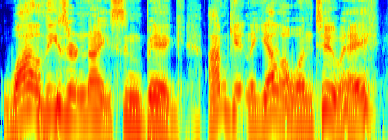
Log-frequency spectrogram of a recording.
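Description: A man's voice: sits high, expressive, measured pace, a bit bright, voice pushed up. A man voicing a friendly, folksy older local man with an Upper Michigan Yooper accent who ends his lines with "eh". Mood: cheerful.

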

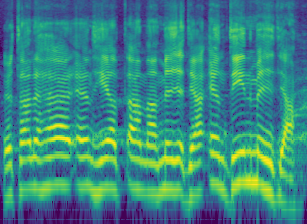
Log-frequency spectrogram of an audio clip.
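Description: A man's voice: high-pitched, darkish tone, big-room sound. A man preaching a sermon in a chatty style, often laughing and tagging his sentences with questions.

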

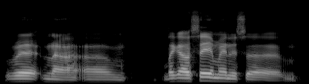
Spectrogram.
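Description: A young American man talks casually with plenty of slang and restarts. His voice is bright and clear, recorded dry with little room sound. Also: mid-range voice, unhurried, no echo. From Cleveland, Ohio, United States. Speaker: host recording the call. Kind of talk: casual chat.

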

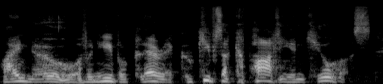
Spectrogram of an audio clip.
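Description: A man's voice: mid-range voice, a little slow, breathy edge, far from the mic, voice pushed down. A man doing a grumbling old wizard voice. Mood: sly, grumbling. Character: old male wizard sage, sly and grumbling.

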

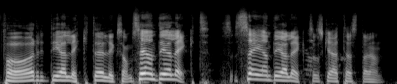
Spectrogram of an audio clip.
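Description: A young male podcast host chatting casually, playful and quick to joke about himself. His voice is smooth and slightly high. The sound is close and dry, with no room around it. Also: sing-song, fairly bright tone, no echo. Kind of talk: casual chat.

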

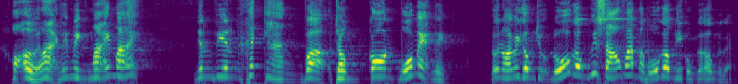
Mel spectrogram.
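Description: Man, middle-aged, seminar speaker, high voice, blunt and lively, hall reverb. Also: measured pace, creaky. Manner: lively, blunt, challenges the audience directly. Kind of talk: motivational business seminar talk.

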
